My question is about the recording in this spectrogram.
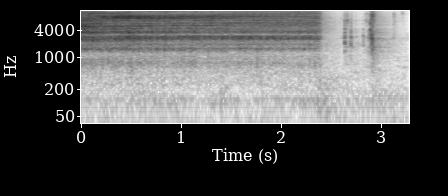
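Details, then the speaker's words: Espresso machine steam wand purged with the knob turned fully open and a folded towel held over the wand: a loud, steady, high full-pressure steam hiss for over two seconds, then a clean cutoff. A normal steam wand purge before steaming milk. "and to turn on the steam one you're gonna want to turn it on all the way right now we're gonna purge it"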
